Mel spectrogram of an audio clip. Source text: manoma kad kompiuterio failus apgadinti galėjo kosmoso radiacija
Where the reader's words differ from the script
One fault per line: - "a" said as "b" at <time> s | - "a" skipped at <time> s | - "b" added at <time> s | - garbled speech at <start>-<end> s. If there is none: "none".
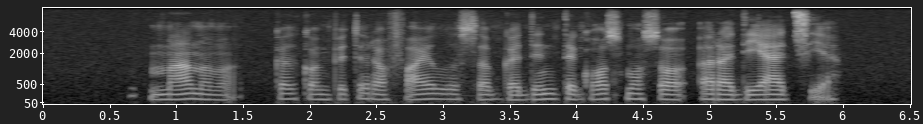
- "galėjo" skipped at 4.0 s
